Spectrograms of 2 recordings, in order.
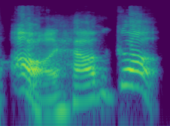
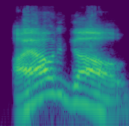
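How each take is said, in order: First: Emphatic British accent, higher and louder; British delivery with each word distinct. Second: American accent, "have to" run together. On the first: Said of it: "액센트가 영국 영어는 강하니까". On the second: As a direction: soften the t in an American way. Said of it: "미국은 그냥". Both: Shown as a demonstration.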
